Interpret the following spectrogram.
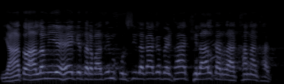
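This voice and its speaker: A male Islamic preacher, giving a sermon and rising into loud exhortations with repeated phrases. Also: high-pitched, fairly quick. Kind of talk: sermon at a religious gathering. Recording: echoey, dull lo-fi live recording.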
